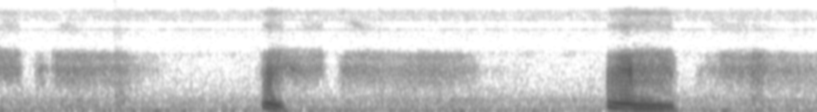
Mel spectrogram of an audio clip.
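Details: Sleeping Pomeranian Rumi, a female pet dog, gives two harsh snoring snorts with a falling, grinding tone, separated by hushed, airy breathing.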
